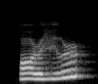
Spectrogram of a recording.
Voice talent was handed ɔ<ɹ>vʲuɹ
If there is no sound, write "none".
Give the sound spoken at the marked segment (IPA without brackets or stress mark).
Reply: ɹ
